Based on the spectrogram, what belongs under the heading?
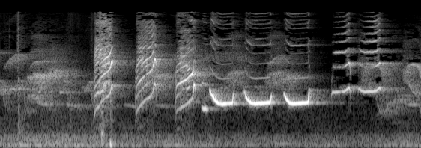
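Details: Masked laughingthrush (poksay Hongkong) in a lure recording: rising sweeping whistles repeated about twice a second, then a row of four clear ringing notes, and a final burst of bright short whistles.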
